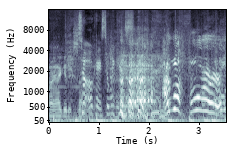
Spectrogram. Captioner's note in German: Lachen; alle lachen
